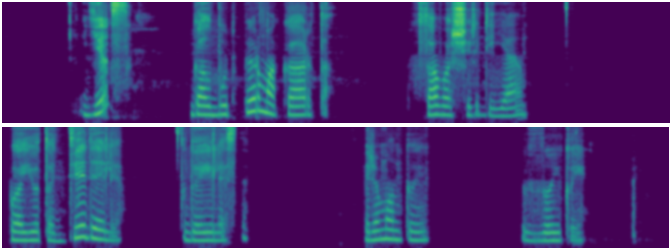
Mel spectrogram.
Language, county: Lithuanian, Šiauliai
